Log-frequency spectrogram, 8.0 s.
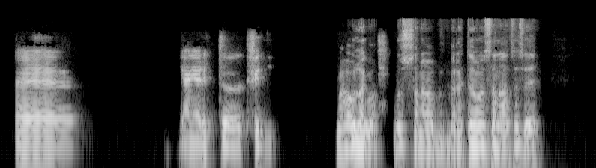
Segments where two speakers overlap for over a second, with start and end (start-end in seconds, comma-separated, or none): none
